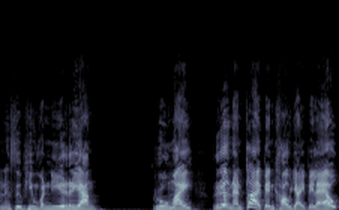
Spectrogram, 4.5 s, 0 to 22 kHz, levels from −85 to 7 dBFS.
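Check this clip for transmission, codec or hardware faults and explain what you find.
Nothing found on listening: no audible fault anywhere in the speech.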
